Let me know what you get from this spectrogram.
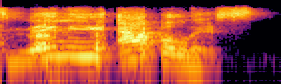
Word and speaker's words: Minneapolis: It's Minneapolis. – Yes, Minneapolis. It's not hard. How many syllables? Like it's five syllables. It's five syllables, people. Minneapolis.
